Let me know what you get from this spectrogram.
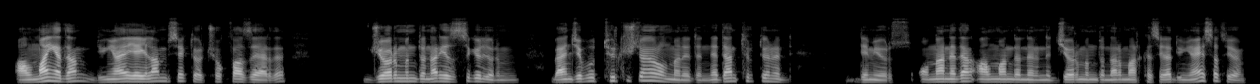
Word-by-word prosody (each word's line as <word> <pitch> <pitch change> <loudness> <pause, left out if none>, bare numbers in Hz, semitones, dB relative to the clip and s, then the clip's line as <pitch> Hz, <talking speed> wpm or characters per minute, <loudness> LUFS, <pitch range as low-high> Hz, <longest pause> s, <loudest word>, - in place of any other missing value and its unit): Almanya'dan 140 - +5
dünyaya 120 +5 +3
yayılan 140 +3 +5
bir - - -10
sektör. 160 -1 -3
Çok 125 - -9
fazla 120 -3 +1
yerde 100 -1 -1 0.8
German 145 +4 +2
döner 130 +2 +2
yazısı 140 +2 0
görüyorum, 105 -8 -4 0.3
bence 120 +5 +2
bu 155 0 -6
Turkish 170 +2 -5
döner 180 -1 +3
olmalıydı. 105 - -3
Neden 140 +6 +1
Türk 150 0 -13
döne 140 -5 -3 0.6
demiyoruz? 105 -4 -6
Onlar 125 +2 +1
neden 145 +4 +3
Alman 120 -2 0
dönerini 105 -3 -3
German 115 +2 -2
döner 110 0 -2
markasıyla 110 +1 -2
dünyaya 105 +1 0
satıyor? - - -4
120 Hz, 145 wpm, -25 LUFS, 110-145 Hz, 0.8 s, Almanya'dan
